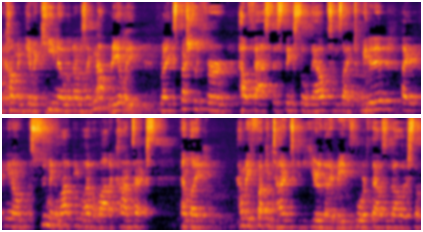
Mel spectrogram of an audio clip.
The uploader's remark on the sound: WeWork 2013 Keynote. A keynote that I gave at WeWork in 2013.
